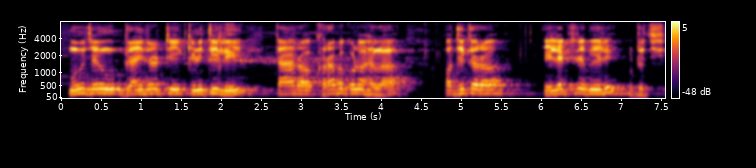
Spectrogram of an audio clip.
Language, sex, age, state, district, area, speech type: Odia, male, 60+, Odisha, Dhenkanal, rural, spontaneous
